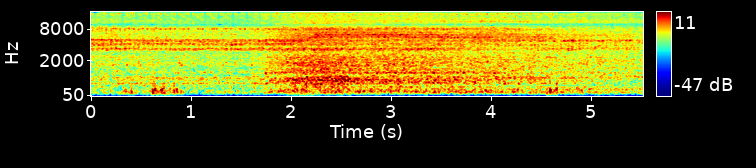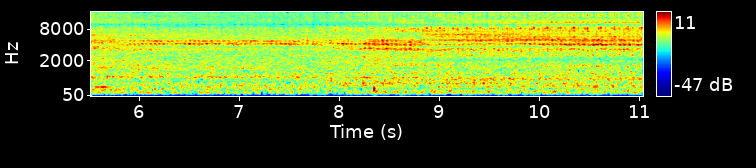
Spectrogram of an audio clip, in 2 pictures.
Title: 300ZX TT Vacuum Leak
